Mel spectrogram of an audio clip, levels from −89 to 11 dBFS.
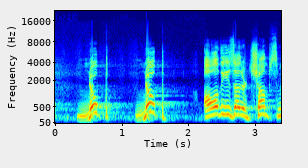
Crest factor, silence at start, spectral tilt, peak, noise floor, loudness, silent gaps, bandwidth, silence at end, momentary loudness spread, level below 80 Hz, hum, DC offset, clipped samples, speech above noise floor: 18 dB; 0.35 s; -5.5 dB/octave; 0 dBFS; -51 dBFS; -16 LUFS; none; 9.6 kHz; 0 s; 19 LU; -70 dBFS; none; under 0.1%; under 0.1%; 35 dB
